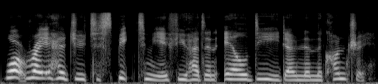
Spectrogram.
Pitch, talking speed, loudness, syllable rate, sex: 230 Hz, 285 wpm, -20 LUFS, 5.2 syllables/s, female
